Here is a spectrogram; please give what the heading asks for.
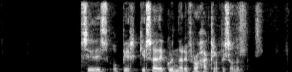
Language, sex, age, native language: Icelandic, male, 30-39, Icelandic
